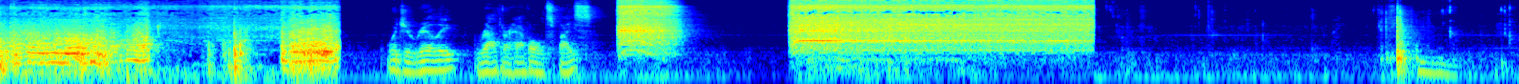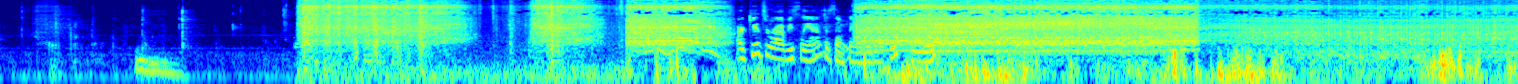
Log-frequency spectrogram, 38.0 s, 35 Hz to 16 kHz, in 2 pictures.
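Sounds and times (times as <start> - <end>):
small chainsaw running: 7.7 - 8.6, 9.9 - 13.7, 22.7 - 25.0, 25.6 - 28.2, 29.6 - 37.9.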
